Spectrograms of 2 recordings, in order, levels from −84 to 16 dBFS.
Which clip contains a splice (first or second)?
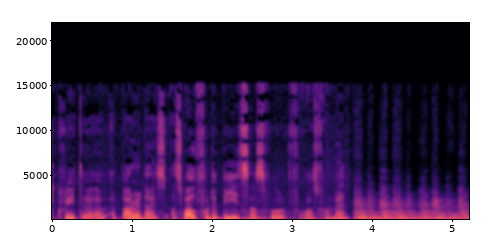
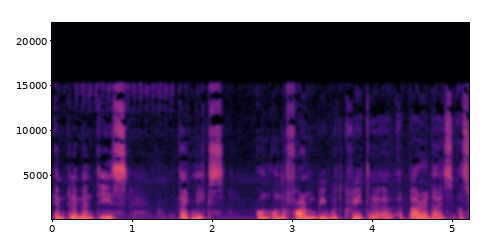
first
